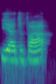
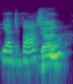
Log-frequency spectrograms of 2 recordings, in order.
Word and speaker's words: Yad Vashem: Inclusive, o senhor é diretor do Yad Vashem, eu não sei se minha pronúncia está correta, Yad Vashem. Yad Vashem.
